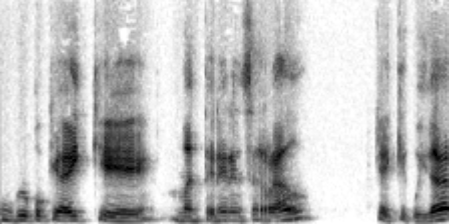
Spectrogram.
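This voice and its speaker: A fairly high-pitched man talks at a very slow pace. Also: ordinary pitch variation. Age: 70s. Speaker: psychologist and advocate for older blind people. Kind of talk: interview.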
